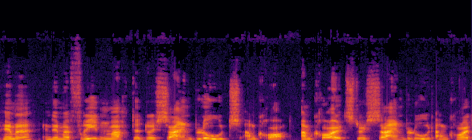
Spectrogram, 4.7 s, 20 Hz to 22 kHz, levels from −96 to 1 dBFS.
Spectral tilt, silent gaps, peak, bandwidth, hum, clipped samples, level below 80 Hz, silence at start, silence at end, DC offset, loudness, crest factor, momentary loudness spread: -3.5 dB/octave; none; -2 dBFS; 15.5 kHz; none; under 0.1%; -76 dBFS; 0.05 s; 0 s; under 0.1%; -21 LUFS; 20 dB; 9 LU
